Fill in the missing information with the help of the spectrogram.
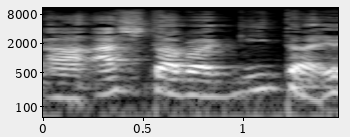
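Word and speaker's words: Ashtavakra Gita: They've come to the full fruition of the path, the Ashtava Gita, if I'm pronouncing that correctly. – You did a real good job. That was perfect.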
